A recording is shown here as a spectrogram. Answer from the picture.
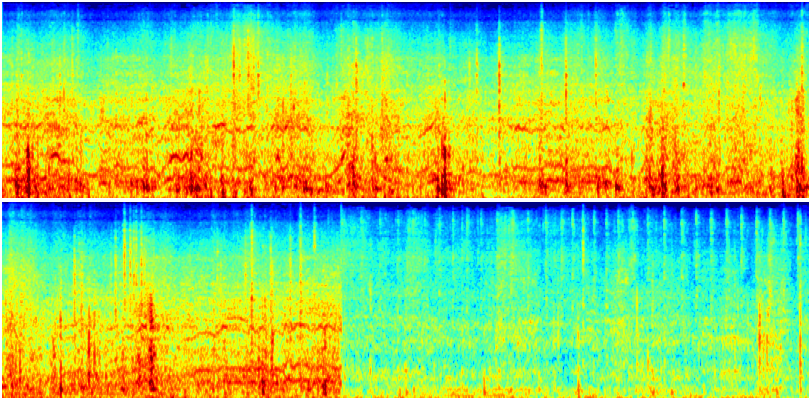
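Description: Mountain bike riding over a rocky, leaf-covered dirt trail: an uneven clatter of tyres on stones and the bike rattling, with wind on the microphone. About eight and a half seconds in it cuts off suddenly to faint outdoor quiet.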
